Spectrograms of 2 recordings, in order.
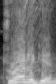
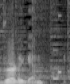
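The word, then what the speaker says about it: Druddigon: how to pronounce it according to the anime throat again dread again that's how you pronounce it dread again okay there we go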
